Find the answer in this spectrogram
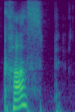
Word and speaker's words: cusp: How about the Because that p at the end, you actually got to sound it out.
